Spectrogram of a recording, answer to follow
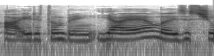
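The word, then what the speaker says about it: Eire: esse Aire, né? Que se escreve como até hoje se escreve o nome da República da Irlanda, que é E-I-R-E, né? E se lê Aire.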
